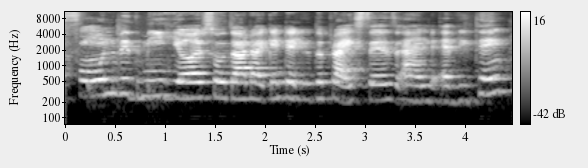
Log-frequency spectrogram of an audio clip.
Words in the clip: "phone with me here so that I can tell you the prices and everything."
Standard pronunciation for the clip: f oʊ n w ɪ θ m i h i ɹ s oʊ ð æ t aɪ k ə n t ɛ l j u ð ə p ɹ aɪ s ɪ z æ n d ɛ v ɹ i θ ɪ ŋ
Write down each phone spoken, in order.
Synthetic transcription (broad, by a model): f oʊ n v ɪ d m i h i ɹ s oʊ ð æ t aɪ k ə n t ɛ l j u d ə p ɹ aɪ s ɪ z æ n d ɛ v ɹ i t ɪ ŋ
